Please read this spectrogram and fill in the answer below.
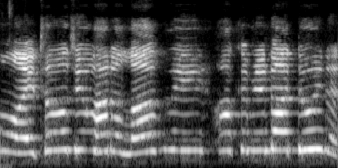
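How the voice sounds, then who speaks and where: Putting on a character voice, a man speaks whiny and at an extremely high pitch. His intonation is monotone and flat, and the pace is moderate. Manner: whiny, complaining.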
